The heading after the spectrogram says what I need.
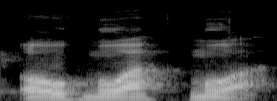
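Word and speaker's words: ʻOumuamua: Pronounced means to say, okay, say it Oumuamua, which is Hawaiian for a messenger from afar arriving first.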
